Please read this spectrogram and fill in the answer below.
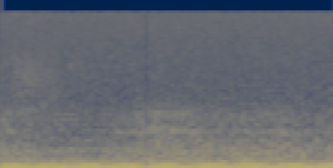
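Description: Steady low electrical hum with a faint hiss and no other clear sound.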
